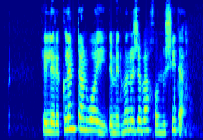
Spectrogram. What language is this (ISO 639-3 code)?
pus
